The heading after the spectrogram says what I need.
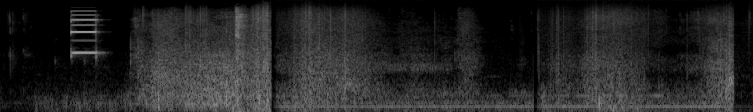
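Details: Dental X-ray unit exposure signal while taking an anterior vertical bitewing on a returning patient; a brief high electronic beep, then room noise and rustling as positioning continues.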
